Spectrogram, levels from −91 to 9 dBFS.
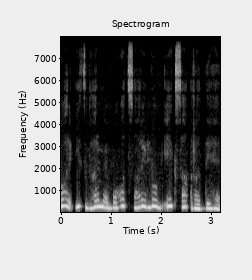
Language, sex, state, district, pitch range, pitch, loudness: Hindi, female, Bihar, Supaul, 225-295 Hz, 265 Hz, -11 LUFS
